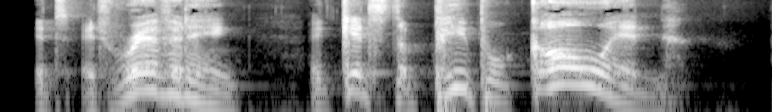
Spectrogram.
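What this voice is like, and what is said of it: Imitates another person's voice. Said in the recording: “I'm going to do my impression ... that one comedian”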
